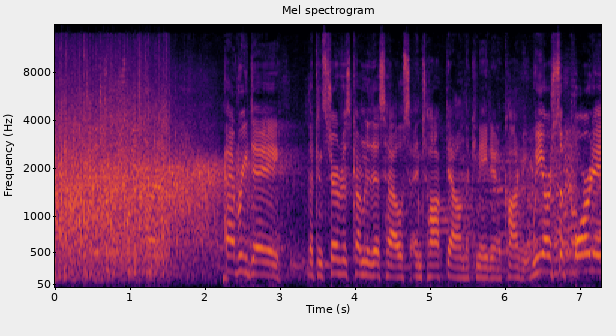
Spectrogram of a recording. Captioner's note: some Applause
